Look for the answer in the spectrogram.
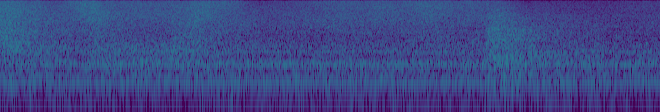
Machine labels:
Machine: pump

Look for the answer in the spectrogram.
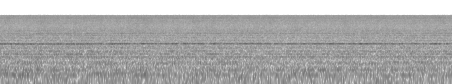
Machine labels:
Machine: fan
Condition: normal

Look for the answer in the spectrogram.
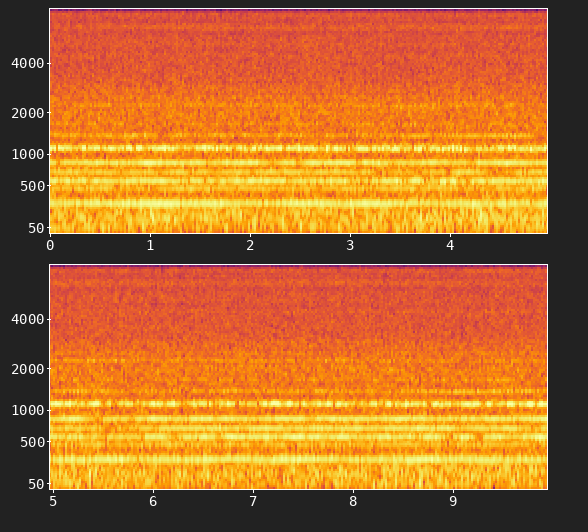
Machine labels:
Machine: fan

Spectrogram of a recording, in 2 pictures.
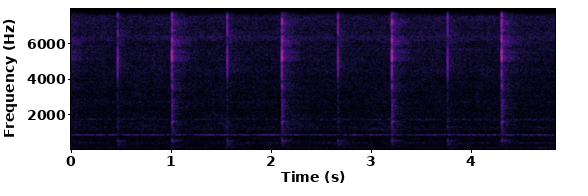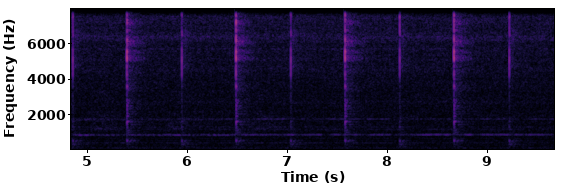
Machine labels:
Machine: valve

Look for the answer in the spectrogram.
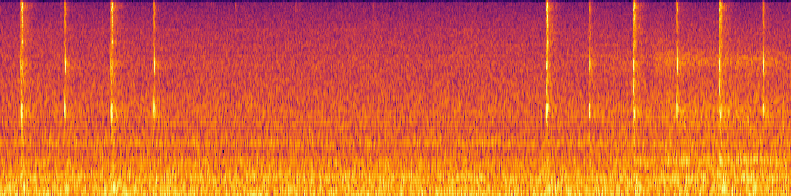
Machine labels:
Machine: valve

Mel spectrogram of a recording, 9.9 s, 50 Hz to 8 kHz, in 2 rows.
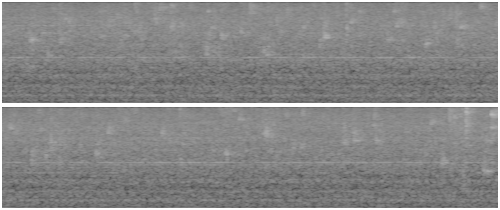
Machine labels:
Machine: pump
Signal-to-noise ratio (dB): -6 dB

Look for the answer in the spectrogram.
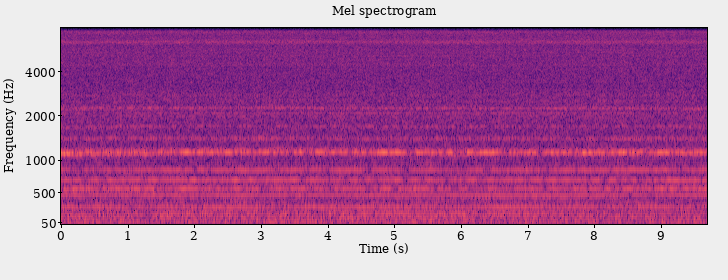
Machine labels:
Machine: fan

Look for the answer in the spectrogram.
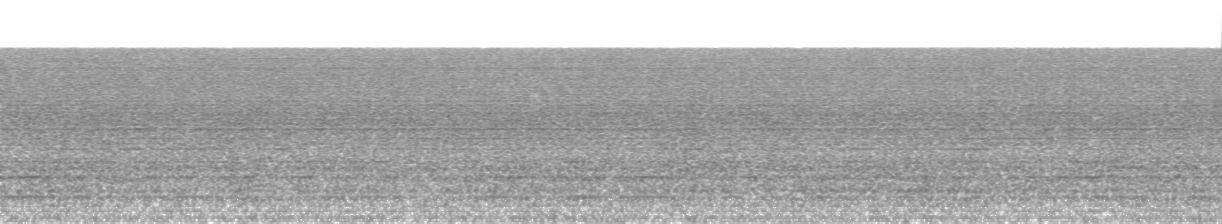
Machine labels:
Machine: fan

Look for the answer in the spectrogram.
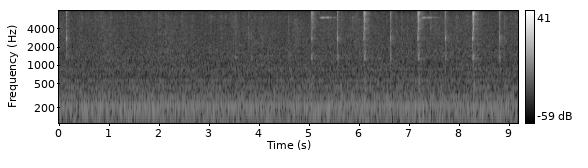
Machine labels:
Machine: valve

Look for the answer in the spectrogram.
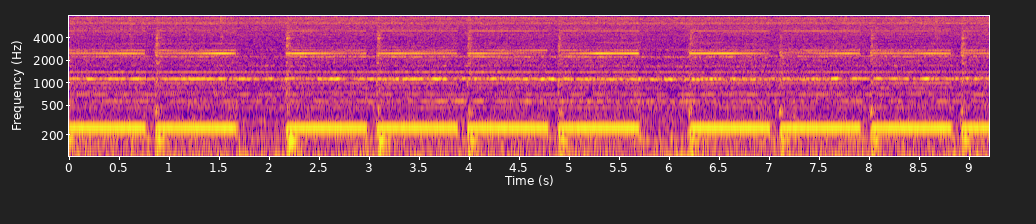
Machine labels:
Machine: slide rail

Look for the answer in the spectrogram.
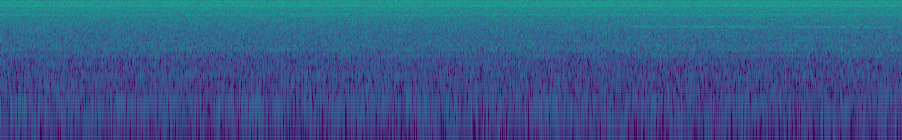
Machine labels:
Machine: fan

